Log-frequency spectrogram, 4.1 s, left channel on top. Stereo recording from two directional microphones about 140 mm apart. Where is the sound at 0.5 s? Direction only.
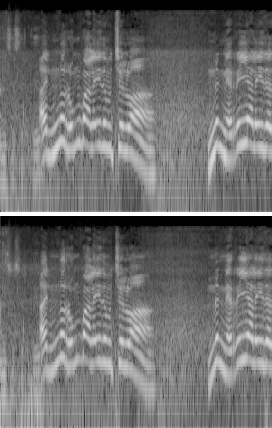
45° left (ahead or behind); by 2.2 s 90° left.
